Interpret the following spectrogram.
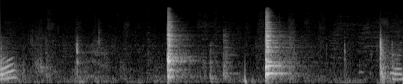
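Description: Kitchenware knocked or set down on a worktop: two sharp clanks about a second apart, each ringing briefly, among a few lighter clicks.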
